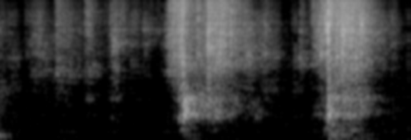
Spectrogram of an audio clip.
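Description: Knife slicing through kale leaves on a wooden chopping board: two short cutting strokes, the first about a second in, the second near the end.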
